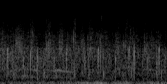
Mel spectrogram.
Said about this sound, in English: Okay, it's a long walk here for Coop from center field to the dugout area as he leaves the game injured. So resetting things, it'll go as a hit. The 10th hit of the day for BYU. As the crowd applauds Coop.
